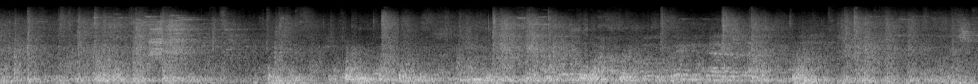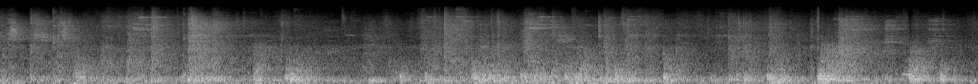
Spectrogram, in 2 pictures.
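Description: Boxing gloves thud against pads and gloves.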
